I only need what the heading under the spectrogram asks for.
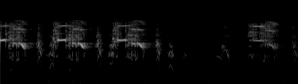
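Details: Grey francolin pair: loud rasping, grating bursts repeated rapidly, a brief pause, then the harsh call resumes.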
